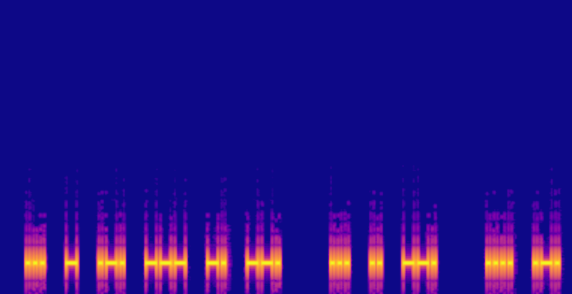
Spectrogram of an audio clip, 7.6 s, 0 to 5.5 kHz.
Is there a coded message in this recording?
Yes: Morse code from 0.3 to 7.4 s, heard as a keyed tone, about 25 wpm, spaced as for 18 wpm, 590 Hz. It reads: STRONG SIG HR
